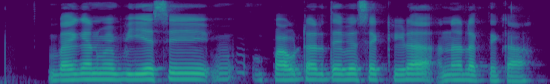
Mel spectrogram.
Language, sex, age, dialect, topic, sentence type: Magahi, male, 31-35, Central/Standard, agriculture, question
